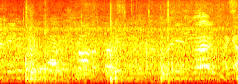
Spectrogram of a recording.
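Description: Overlapping, indistinct voices of spectators and players calling out during a soccer match, with a few short knocks mixed in.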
